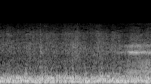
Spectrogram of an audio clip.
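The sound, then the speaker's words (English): A train's wheels rumble and clack over the rails in a loud, steady, continuous roar. A thin high whine rises near the end, and there are no voices. “clickety-zip and flang of signals, clipping down on semaphores, water tanks, and tiny depots”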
